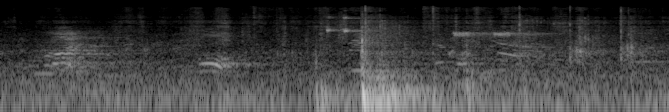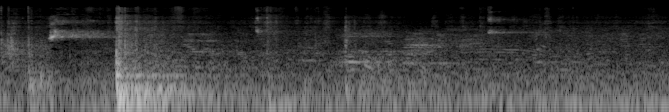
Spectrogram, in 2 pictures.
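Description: Dodgeball game play: two sharp smacks of thrown balls striking, about three seconds apart, the second the loudest, amid players' voices on the court.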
